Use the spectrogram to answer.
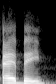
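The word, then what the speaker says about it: ABBYY: It's a shame, but I don't know how to pronounce the name of your company. It's Abby. Abby, where is the second Y? Okay, let it be Abby.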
